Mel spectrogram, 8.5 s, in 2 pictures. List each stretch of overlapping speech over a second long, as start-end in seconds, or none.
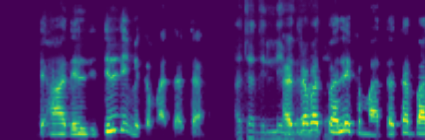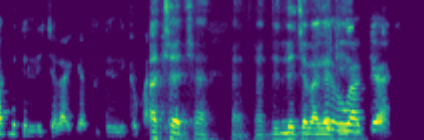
none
